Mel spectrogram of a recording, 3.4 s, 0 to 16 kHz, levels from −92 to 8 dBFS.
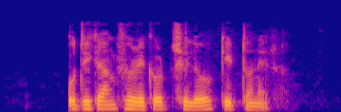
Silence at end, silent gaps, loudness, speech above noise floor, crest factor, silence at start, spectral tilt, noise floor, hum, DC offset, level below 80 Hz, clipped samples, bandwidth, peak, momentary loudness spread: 0.75 s; none; -17 LUFS; 59 dB; 16 dB; 0.7 s; -7 dB/octave; -75 dBFS; none; under 0.1%; -56 dBFS; under 0.1%; 7.6 kHz; -2 dBFS; 8 LU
